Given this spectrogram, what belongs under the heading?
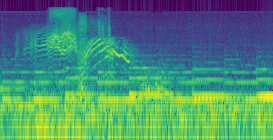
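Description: A cat meows in the video game Fran Bow, a loud drawn-out yowl rising and falling over a steady hum of game music.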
